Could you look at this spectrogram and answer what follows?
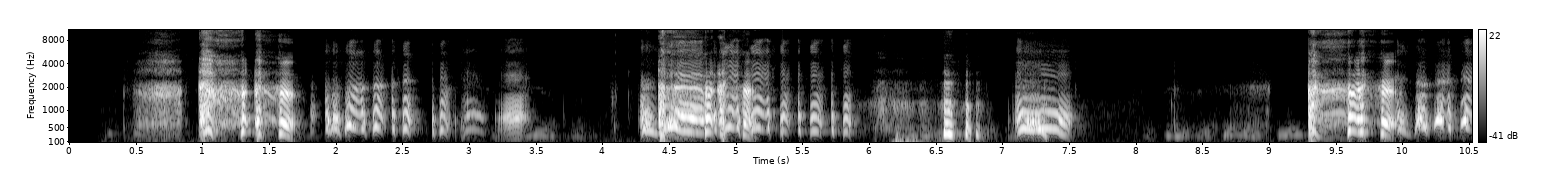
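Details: A 4-month-old baby's funny cough: bursts of short, voiced, squeaky coughs that sound halfway between laughing and crying.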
